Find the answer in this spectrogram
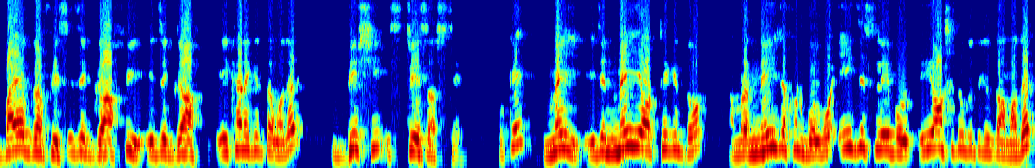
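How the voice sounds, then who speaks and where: A man with a Bangladeshi accent teaching an English textbook lesson, reading the English lines slowly and carefully before explaining them. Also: sits high, rough recording.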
